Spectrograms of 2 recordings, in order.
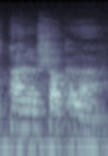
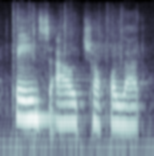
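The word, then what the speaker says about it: pain au chocolat: niya oh Ayan tinapay how to pronce pronounce it pains Out Chocolate pano chocolate pano chocolate Tingnan niyo naman yung spelling oh again pan chocol clos Yeah So yun nga pag binasa mo siya paints Out Chocolate pero pala pans out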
